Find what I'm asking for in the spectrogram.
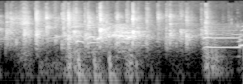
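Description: A small group claps hands at a speedrunning charity event, a brief burst of light, rapid applause lasting a few seconds, with a voice murmuring briefly at the end.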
